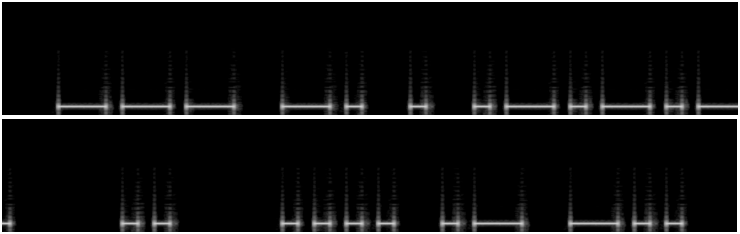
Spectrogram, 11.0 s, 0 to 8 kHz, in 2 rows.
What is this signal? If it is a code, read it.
Morse code, heard as a keyed tone, about 10 wpm, 610 Hz. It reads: ONE. I HAD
